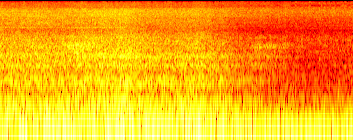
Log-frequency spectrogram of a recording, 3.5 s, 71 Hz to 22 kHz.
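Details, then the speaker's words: 2001-2007 Toyota Sequoia front blower motor and wheel, newly replaced, on high: steady, even rush of air with no ticking or rubbing, earlier ticking gone; normal blower operation. "that's the lowest setting that's the highest I definitely don't notice the little ticking noises I was hearing before"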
